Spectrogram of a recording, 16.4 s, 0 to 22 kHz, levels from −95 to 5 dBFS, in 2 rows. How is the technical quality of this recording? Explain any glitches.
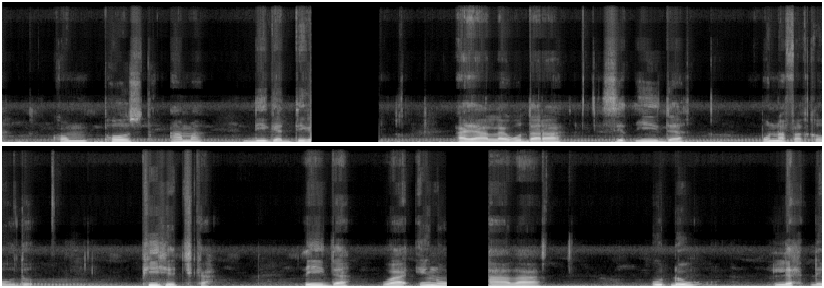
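Two playback stalls break the speech. Playback stall, 3.09 to 3.77 s and 12.64 to 13.07 s just after "ciidda waa": the player likely ran short of data or was blocked, cutting sound mid-flow for about 0.69 s and 0.43 s before resuming.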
